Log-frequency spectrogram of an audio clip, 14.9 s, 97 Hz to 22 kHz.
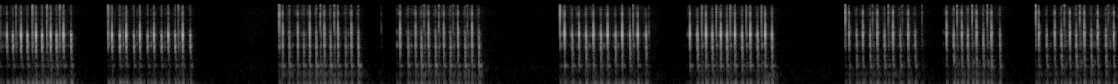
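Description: Typing on a KiiBOOM Phantom 81 transparent acrylic mechanical keyboard, with a hollow clear acrylic case and clear plastic keycaps, as long manicured nails and fingertips press the keys. Rapid bright, crisp clacks come in short bursts separated by brief silent pauses, each keystroke dying away almost instantly.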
